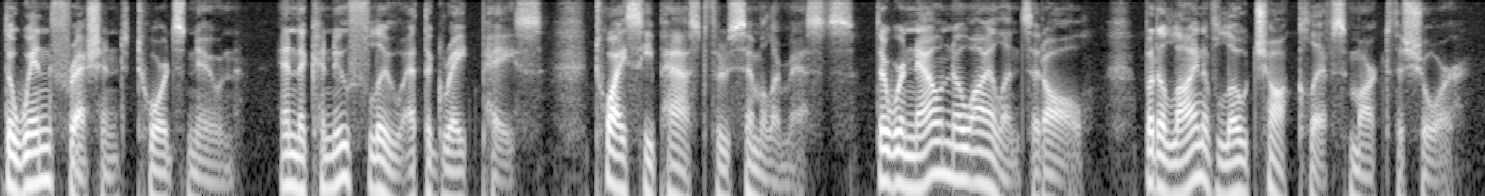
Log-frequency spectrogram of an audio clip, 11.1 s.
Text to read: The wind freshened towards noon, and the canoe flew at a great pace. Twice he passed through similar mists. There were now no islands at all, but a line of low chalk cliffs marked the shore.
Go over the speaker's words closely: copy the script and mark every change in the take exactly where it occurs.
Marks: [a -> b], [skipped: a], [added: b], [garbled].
The wind freshened towards noon, and the canoe flew at [a -> the] great pace. Twice he passed through similar mists. There were now no islands at all, but a line of low chalk cliffs marked the shore.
